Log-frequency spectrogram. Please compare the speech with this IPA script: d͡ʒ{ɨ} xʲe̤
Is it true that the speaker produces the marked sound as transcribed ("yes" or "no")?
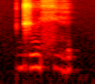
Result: yes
